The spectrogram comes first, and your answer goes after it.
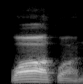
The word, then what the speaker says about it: wagwan: Wagwan. Not wag. Not wan. No, you don't have to. No, no, no, no. There's no need to stretch out the pronunci pronunciation like that.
